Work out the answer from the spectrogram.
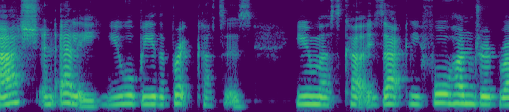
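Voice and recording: The text is read aloud in a natural voice. Intonation stays fairly even.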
